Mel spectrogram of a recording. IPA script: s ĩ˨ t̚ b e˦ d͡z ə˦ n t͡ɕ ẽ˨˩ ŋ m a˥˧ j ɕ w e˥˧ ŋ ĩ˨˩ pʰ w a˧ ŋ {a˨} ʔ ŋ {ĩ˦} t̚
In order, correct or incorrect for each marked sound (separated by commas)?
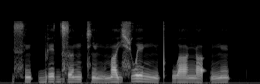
correct, incorrect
